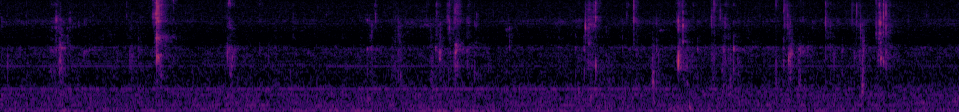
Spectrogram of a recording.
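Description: Faint chewing of a Quest protein bar with the mouth closed: scattered small clicks of teeth and food over low room hiss.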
